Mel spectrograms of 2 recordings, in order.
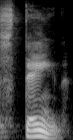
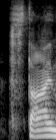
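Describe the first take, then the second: First: The vowel sounds like 'ay', rhyming with stain. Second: The vowel sounds like 'eye', rhyming with Frankenstein. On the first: "as in they stain their pants" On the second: "like Frankenstein"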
